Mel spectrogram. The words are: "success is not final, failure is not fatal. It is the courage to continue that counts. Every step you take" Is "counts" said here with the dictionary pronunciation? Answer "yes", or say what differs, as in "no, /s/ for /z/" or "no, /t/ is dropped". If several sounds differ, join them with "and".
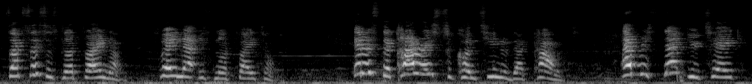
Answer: no, /s/ is dropped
